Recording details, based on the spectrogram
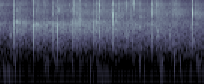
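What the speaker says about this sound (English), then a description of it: "Let's give them a big round of applause." Sparse, faint applause from a small audience at a research and innovation event, individual claps scattered in an irregular rhythm.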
